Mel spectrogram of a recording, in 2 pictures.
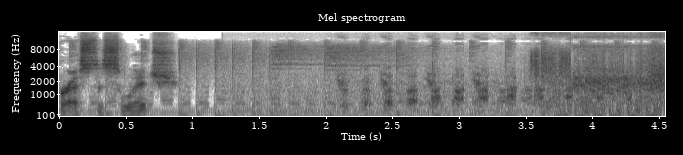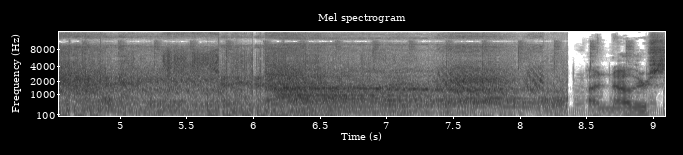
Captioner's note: evil laugh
